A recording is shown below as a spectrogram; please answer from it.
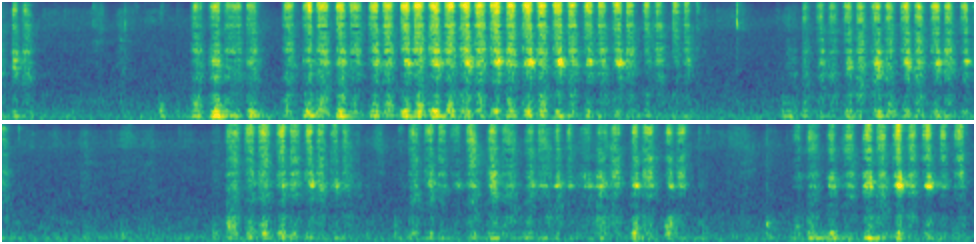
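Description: A green colored pencil held in the fingers shades a flat paper coloring sheet with quick strokes, making a dry, bright, scratchy rasp. The rubbing comes in several bursts of rapid back-and-forth strokes, separated by short quiet pauses.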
